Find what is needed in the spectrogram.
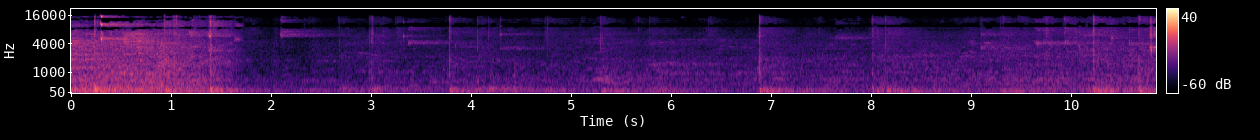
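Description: Basketballs bouncing on a hardwood gym floor over background chatter, with a few separate sharp thuds. The first second and a half is louder and busier, then it suddenly drops off.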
